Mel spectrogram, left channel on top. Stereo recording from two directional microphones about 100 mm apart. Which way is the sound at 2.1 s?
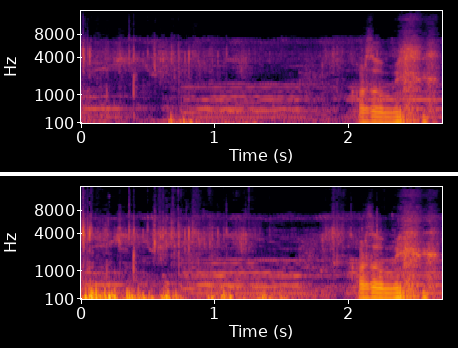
15° left (ahead or behind).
